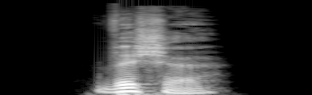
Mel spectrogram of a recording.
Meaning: inflection of wischen: 1. first-person singular present 2. first/third-person singular subjunctive I 3. singular imperative
- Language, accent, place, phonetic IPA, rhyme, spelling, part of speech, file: German, Germany, Berlin, [ˈvɪʃə], -ɪʃə, wische, verb, De-wische.ogg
